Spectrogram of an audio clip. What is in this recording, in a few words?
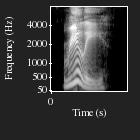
"really", english; 3000 words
